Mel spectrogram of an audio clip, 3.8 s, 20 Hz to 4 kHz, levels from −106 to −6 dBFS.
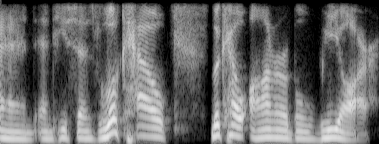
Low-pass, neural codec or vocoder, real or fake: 3.6 kHz; none; real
